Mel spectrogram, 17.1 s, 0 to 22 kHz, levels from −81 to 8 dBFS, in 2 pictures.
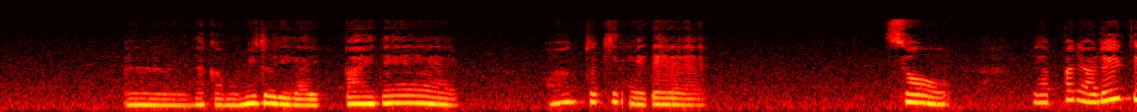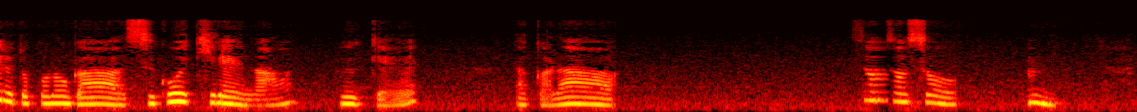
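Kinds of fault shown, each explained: Noise suppressor artifacts, throughout: A suppressor estimates which frequency bands hold steady background and turns them down frame by frame, here by about 12 dB. The room noise, which sits about 19 dB below the speech, drops away in the gaps between phrases and returns beneath each one.
Low-delay AAC compression, throughout: The speech sounds rough and grainy, with a hiss-like fill between the harmonics and a top band that sounds flattened and somewhat synthetic. This is likely the low-delay AAC used in video calls. Its very short frames cannot separate closely spaced pitch harmonics well and leave fewer bits for the detail. The plainly audible damage points to a low bitrate, somewhere in the region of 32 kbps.
AAC frame loss with concealment, 15.08 to 15.25 s: For about 100 ms the audio turns into a smeared, noisy or phasey patch before clean decoding resumes. 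Several consecutive coded frames failed to arrive. The decoder covered the gap by reusing the last good spectrum with scrambled phase and estimated energy. Because the loss is short, the sound does not fade to silence. It only blurs briefly.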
